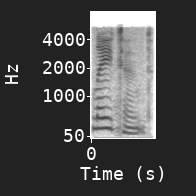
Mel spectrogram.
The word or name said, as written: latent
